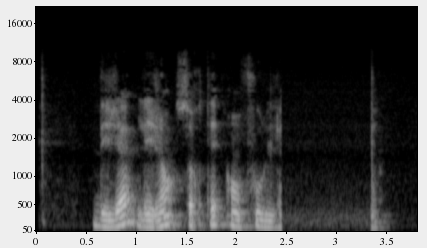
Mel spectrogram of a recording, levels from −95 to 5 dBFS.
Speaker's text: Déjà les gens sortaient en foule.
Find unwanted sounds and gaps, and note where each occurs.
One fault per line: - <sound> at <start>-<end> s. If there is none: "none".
none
